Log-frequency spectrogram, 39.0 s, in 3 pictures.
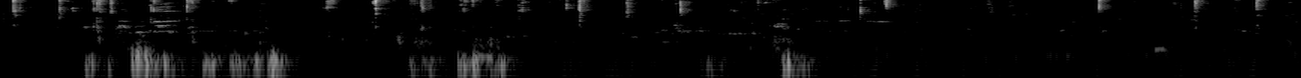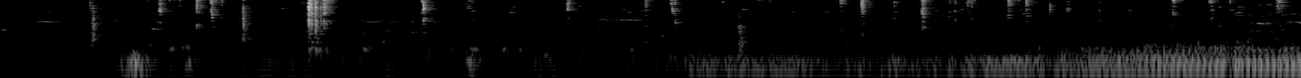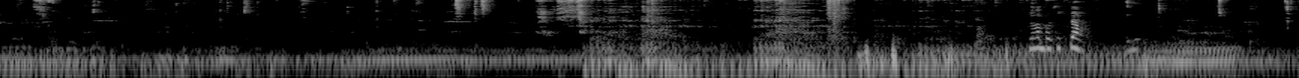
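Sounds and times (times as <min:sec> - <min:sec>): low thuds: 0:31.9 - 0:39.0.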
